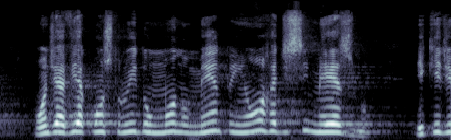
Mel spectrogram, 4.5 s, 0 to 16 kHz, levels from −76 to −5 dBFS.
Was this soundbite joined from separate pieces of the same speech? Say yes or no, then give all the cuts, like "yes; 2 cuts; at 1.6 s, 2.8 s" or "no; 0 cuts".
no; 0 cuts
